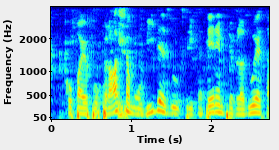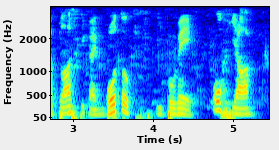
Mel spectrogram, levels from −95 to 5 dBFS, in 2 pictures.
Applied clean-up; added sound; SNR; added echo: classical method log-MMSE.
